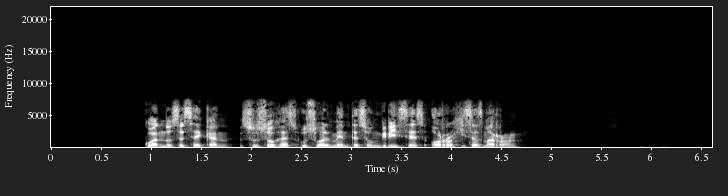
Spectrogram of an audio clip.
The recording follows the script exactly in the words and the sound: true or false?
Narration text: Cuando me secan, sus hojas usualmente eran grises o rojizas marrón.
false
